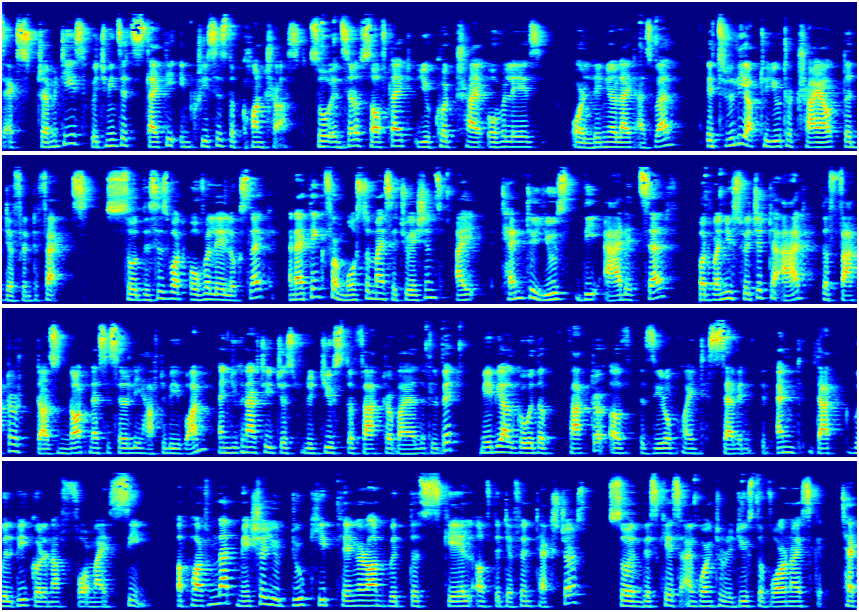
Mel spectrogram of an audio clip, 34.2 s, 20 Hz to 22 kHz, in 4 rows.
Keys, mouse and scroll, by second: 1.0-2.2 middle drag, 3.2-6.8 drag, 9.5-12.3 middle drag, 13.0-16.0 drag, 19.2-24.5 drag, 25.3-27.3 middle drag, 27.9 middle click, 29.0-32.9 drag, 33.2-34.2 drag.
